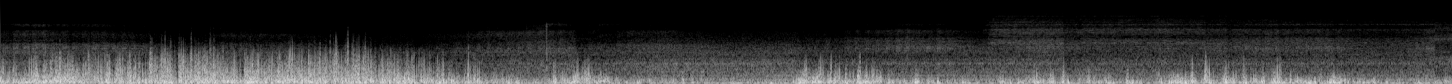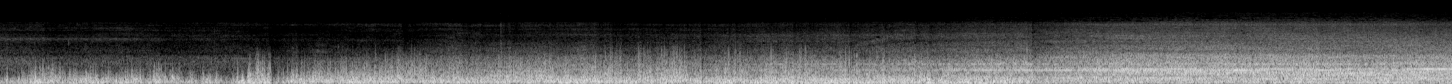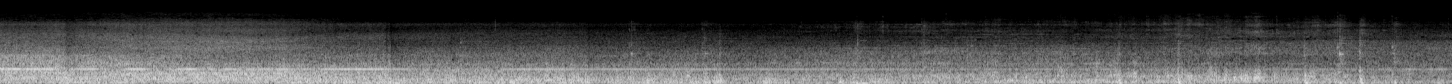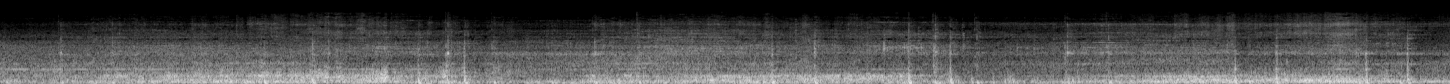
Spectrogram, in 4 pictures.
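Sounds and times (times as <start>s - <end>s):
train wheels rumbling on rails: 0.0s - 58.0s
high whine: 9.6s - 58.0s.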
